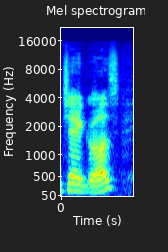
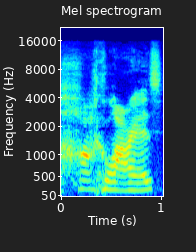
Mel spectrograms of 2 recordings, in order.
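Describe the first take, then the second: First: The name is said with English pronunciation. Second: The name is said with Spanish pronunciation. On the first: The speaker calls it wrong. "Not allowed to call them the Jaguars" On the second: The speaker calls it right. "get the spit in the back of your voice ... Spanish out there"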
